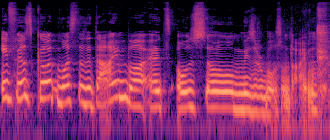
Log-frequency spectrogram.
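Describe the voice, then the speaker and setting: Her dark, mellow voice sits high for a woman, and this woman speaks at a fairly slow pace with very wide pitch swings and very even loudness. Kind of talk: podcast interview.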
